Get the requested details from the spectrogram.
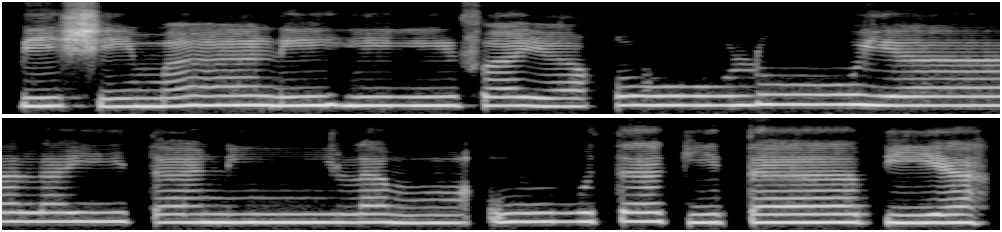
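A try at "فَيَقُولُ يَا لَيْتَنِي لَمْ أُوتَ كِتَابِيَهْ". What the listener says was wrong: Pada fayaqulu, lamnya tidak ada mad tabi'i, Umi, jadi langsung saja. Fayaqulu ya laitani.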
